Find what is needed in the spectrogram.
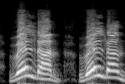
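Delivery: high, loud and slow praise; encouraging. Acted. Teacher cheering the stammering girl, encouraging. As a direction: cheer her on like a proud teacher. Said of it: "the teacher encouraged her".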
